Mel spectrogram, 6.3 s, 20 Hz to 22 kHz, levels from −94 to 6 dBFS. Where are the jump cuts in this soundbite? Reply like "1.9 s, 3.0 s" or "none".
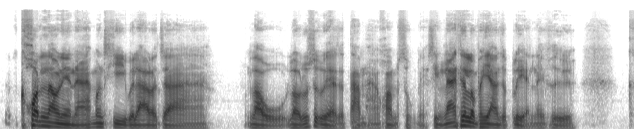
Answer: none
